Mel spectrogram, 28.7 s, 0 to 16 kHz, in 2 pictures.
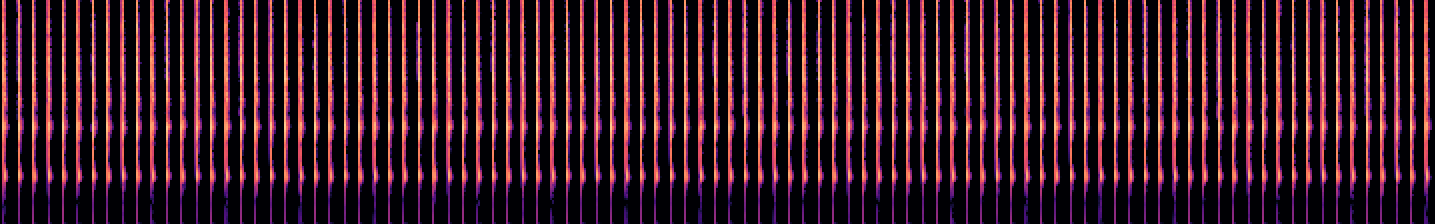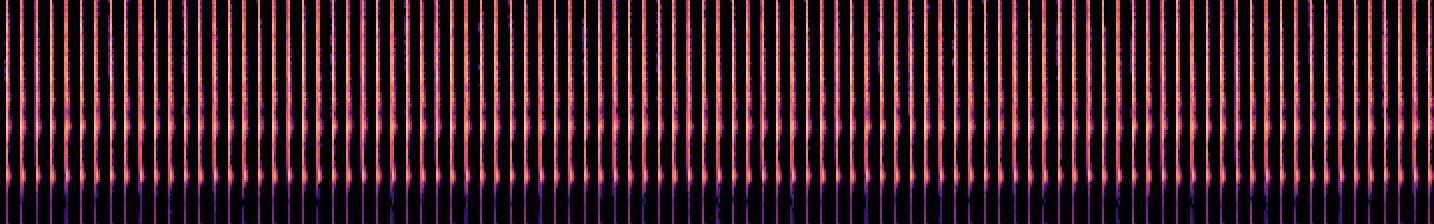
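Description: Metronome clicking steadily at 405 beats per minute, one click every 0.148 seconds, nearly seven a second, every click at the same level.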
